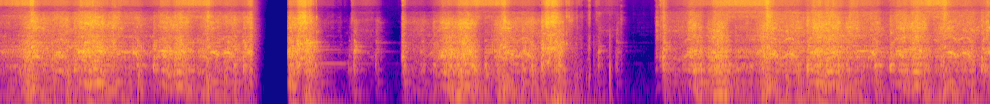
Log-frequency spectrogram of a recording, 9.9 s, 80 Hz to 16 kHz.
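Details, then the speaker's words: Third-gen (1982–92 F-body) Camaro, good compression, starter fluid gave fireballs; starter churns several seconds per try with pauses and never fires, a long crank-no-start. Owner suspects injector not working, no spark, timing off, or a bad ground; battery hot. "Everything's plugged up. The injector's not working. Is there spark? The timing off."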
